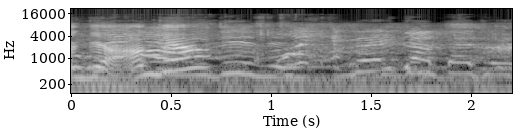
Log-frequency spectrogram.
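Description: Children's voices talking and calling out.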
